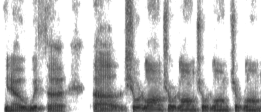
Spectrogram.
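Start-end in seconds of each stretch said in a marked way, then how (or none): 1.9-3.9 chanting short, long in a steady beat; short long beat pattern. Shown as a demonstration. Teacher to podcast host, tapping out iambic pentameter with the words. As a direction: tap out the iambic rhythm with the words. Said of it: "like that".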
